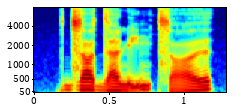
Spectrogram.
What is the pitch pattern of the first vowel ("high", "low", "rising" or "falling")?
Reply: high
